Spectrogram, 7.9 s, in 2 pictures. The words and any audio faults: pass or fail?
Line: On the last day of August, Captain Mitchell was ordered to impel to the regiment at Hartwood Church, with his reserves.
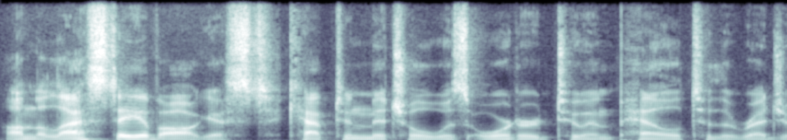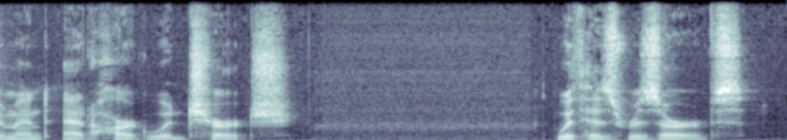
pass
